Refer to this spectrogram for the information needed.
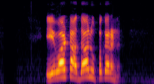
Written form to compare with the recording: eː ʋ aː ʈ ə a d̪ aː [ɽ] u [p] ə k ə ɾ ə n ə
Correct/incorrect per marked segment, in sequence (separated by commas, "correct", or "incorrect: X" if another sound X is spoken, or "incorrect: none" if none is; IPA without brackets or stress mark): incorrect: l, correct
